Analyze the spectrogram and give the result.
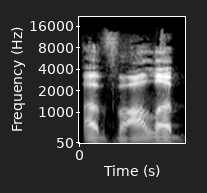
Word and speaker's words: Avalah: Okay, let's start with Avala Beauty. It's spelled A-V-A-L-A-H, Avala Beauty.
